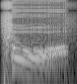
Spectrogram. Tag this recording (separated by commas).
Human voice, Speech synthesizer, Speech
